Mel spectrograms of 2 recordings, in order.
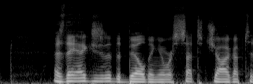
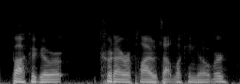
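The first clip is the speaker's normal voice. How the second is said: ordinary delivery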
